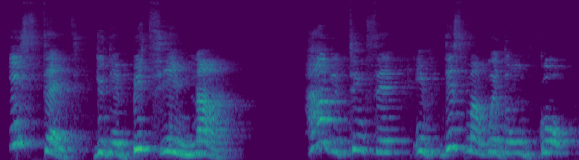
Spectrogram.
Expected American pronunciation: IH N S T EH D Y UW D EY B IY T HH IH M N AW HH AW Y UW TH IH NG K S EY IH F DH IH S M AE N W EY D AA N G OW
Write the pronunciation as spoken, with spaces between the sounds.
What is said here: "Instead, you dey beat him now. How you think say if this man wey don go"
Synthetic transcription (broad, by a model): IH N S T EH D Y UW D EY B IY T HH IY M N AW HH AW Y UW T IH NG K S EY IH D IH S M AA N W EY D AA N G OW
